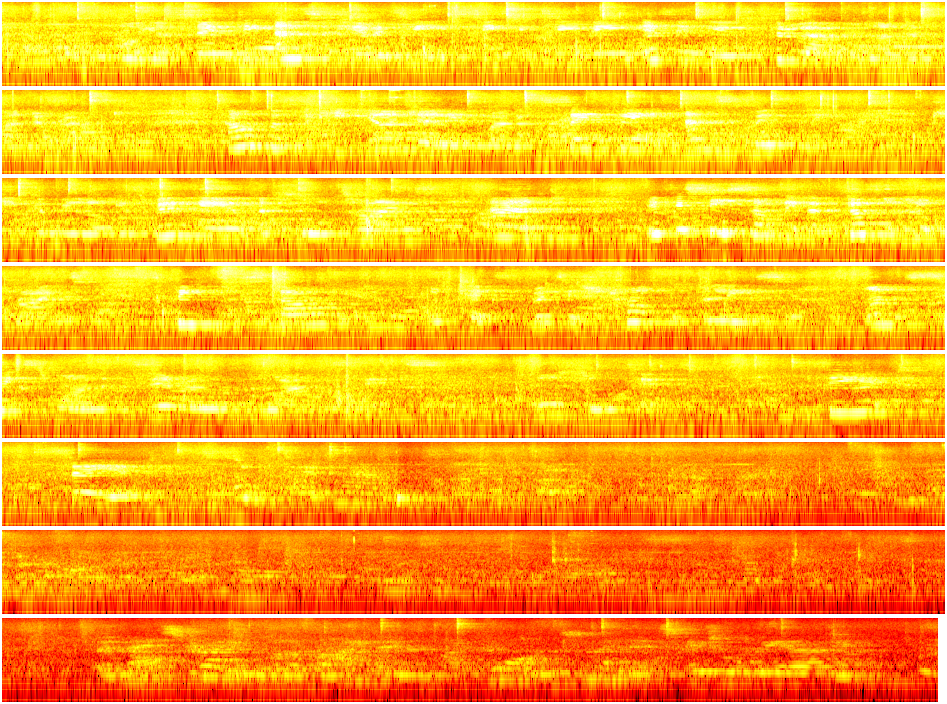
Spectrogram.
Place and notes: Victoria St, London, Vereinigtes Königreich - London - Victoria Station - subway
At the subway in London Victoria Station - steps, people, trains arriving and leaving - automatic announcement "mind the gap"
soundmap international:
social ambiences, topographic field recordings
